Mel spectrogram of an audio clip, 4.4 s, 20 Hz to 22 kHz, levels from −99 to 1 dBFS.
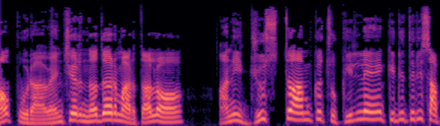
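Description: At 0.51 s, before "नदर मारतालों आनी ज्युस्त", a 5.8 ms block of digital silence cuts in. That fits a 256-sample buffer not filled in time. It sounds as a tick.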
